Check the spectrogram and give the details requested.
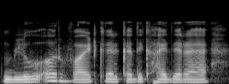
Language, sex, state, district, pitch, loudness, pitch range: Hindi, male, Jharkhand, Garhwa, 120 Hz, -17 LUFS, 115-125 Hz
